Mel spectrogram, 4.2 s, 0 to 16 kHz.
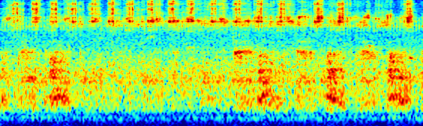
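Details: Short-tailed plump bush-cricket (Isophya brevicauda) singing in Muhrtal, Austria, on 24 July 2022: soft, rapid high-pitched ticking pulses repeated steadily about every fifth of a second, with faint lower hiss beneath.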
